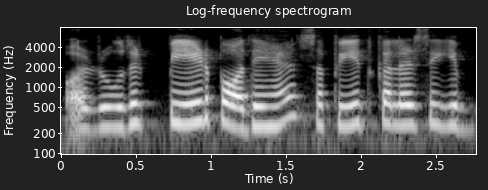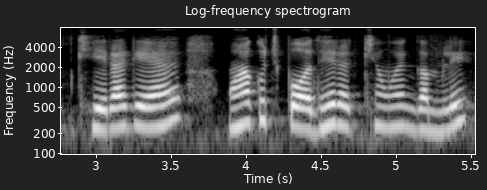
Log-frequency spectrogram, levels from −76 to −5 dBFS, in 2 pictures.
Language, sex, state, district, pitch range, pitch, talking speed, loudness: Hindi, female, Uttar Pradesh, Lucknow, 250-280 Hz, 265 Hz, 195 wpm, -16 LUFS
